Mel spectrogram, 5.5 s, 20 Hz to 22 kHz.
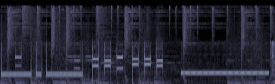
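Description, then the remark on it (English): A telephone dial tone breaks off into a quick series of touch-tone beeps as radio station 96.1 Bob FM dials a listener's grandmother, followed by a long, steady ringing tone on the line. No one speaks. “We're going to get her phone number. We'll connect you guys, and I'm sure this is going to be just fine.”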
